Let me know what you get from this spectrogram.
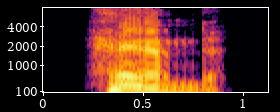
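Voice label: "hand", American phonetics; 英语音标发音（剑桥版）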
